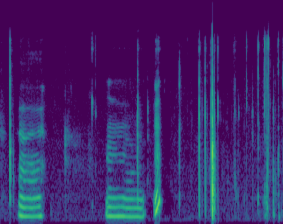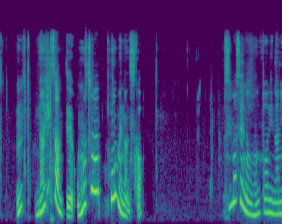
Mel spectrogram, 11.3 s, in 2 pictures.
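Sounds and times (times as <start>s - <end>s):
speech: 0.4s - 1.0s, 2.1s - 2.5s, 6.0s - 8.6s, 10.2s - 11.3s
Frugra granola cereal being eaten: 3.6s - 8.0s.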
